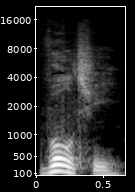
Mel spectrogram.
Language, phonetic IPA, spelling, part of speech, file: Russian, [ˈvoɫt͡ɕɪj], волчий, adjective, Ru-волчий.ogg
- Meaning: wolfish, wolf's, lupine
